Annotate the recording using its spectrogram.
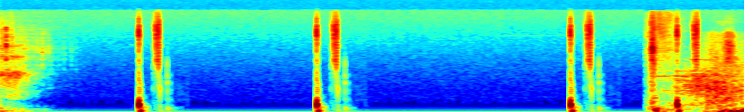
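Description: Short game menu clicks sound, one at a time.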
